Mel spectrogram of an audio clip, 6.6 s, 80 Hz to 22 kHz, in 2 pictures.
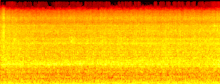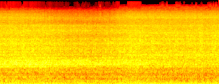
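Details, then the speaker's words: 1959 Ford Thunderbird 352 V8, first run after 33 years parked, smoking and leaking transmission fluid: a deep, uneven idle with an irregular lope and occasional skipped beat, missing slightly; owner wants to rebuild the carburetor, possibly a Carter. "Maybe it's missing a little. Now they know it runs. So yeah, so it's running."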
